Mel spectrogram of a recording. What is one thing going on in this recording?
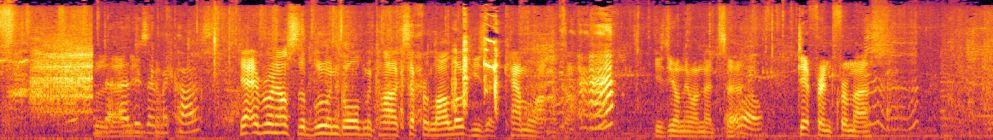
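A cockatoo chatters and warbles in a voice-like way.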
